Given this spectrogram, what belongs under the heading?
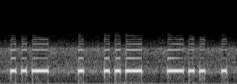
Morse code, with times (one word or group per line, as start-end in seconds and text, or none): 0.1-0.5 U
0.8-1.4 EU
1.7-2.3 DE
